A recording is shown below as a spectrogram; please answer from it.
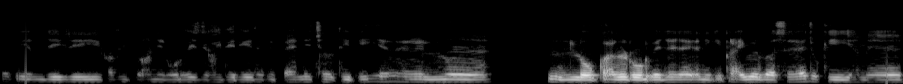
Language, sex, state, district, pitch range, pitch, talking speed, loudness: Hindi, male, Uttar Pradesh, Etah, 110-120 Hz, 115 Hz, 145 wpm, -20 LUFS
